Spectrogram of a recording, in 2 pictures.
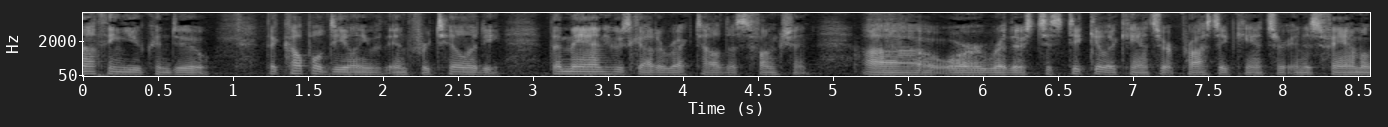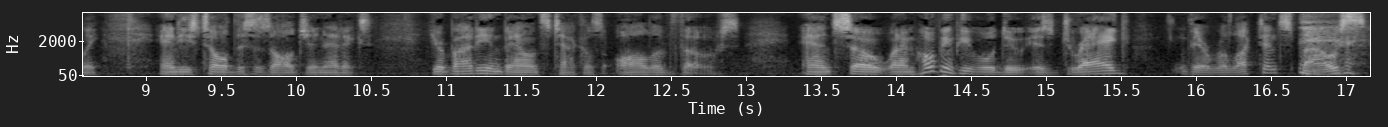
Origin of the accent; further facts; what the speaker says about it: North Dakota, United States; I grew up in North Dakota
